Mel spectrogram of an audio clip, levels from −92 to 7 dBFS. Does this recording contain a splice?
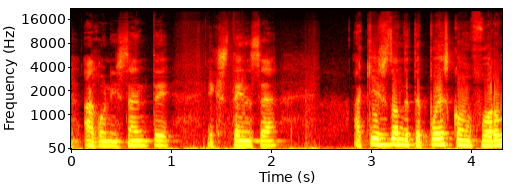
yes; 1 cut; at 2.4 s

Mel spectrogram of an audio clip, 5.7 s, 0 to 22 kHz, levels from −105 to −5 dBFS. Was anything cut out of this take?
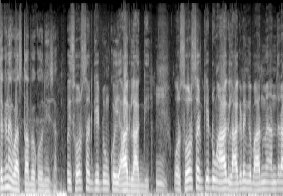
yes; 1 cut; at 1.4 s

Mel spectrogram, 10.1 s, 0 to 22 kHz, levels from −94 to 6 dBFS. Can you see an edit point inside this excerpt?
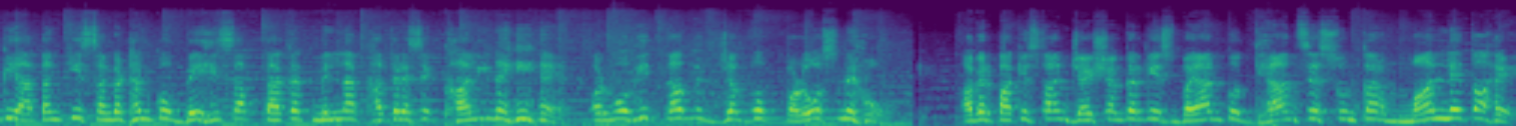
yes; 1 cut; at 6.0 s

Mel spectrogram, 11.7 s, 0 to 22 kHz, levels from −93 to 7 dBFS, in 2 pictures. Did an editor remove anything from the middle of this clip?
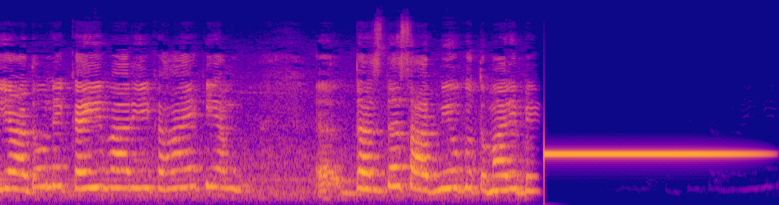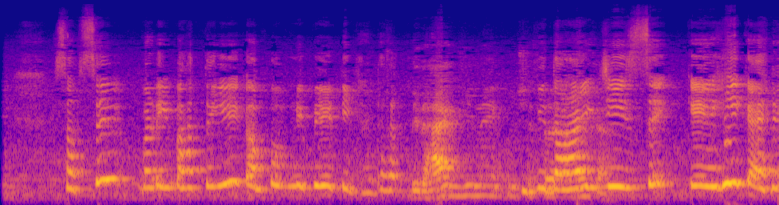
no; 0 cuts

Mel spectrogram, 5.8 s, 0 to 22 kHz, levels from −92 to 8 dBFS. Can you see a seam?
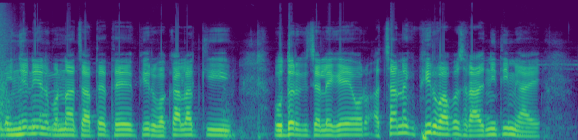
no; 0 cuts

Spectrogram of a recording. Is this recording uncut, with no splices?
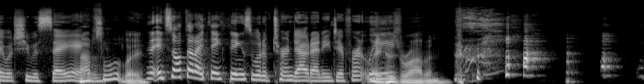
no; 1 cut; at 1.5 s

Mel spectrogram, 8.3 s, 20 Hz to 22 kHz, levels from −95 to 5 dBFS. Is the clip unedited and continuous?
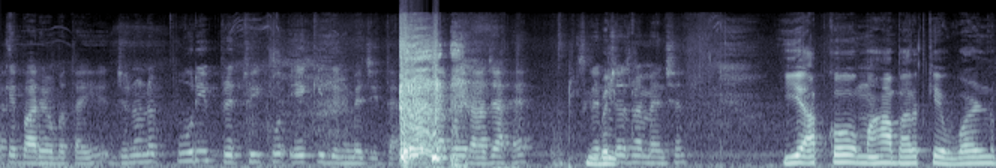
yes; 0 cuts

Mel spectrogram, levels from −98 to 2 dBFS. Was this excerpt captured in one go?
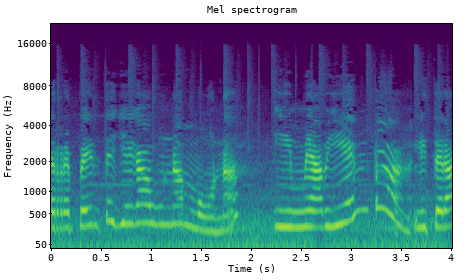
no; 1 cut; at 2.2 s

